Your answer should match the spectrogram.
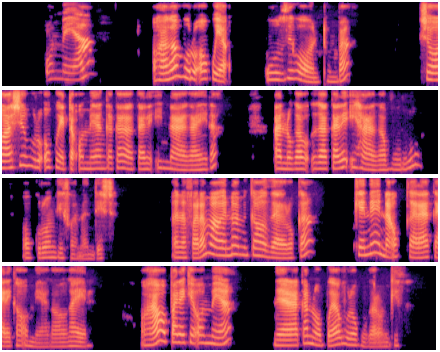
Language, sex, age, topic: Oshiwambo, female, 18-24, agriculture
